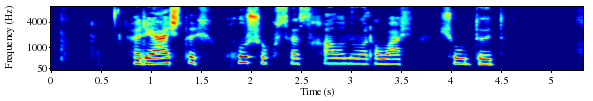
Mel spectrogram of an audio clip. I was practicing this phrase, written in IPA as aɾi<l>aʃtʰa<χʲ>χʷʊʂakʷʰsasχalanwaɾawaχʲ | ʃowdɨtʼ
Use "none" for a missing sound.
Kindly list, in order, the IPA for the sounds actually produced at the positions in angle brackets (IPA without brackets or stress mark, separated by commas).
none, χʲ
